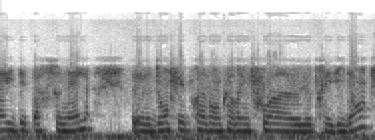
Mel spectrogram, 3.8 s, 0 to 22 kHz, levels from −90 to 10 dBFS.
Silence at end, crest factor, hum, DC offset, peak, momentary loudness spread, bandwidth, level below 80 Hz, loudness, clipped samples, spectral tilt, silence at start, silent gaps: 0 s; 10 dB; none; under 0.1%; 0 dBFS; 2 LU; 9 kHz; -20 dBFS; -11 LUFS; under 0.1%; -7 dB/octave; 0 s; none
